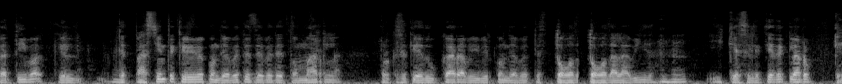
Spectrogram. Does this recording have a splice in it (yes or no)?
yes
